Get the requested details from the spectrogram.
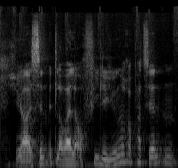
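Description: The man's voice has a dark, mellow tone. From Münsterland, northwestern Germany. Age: 30s. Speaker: senior physician, diabetologist. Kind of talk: casual interview. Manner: hesitant with fillers. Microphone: poorly set microphone, hard to understand.

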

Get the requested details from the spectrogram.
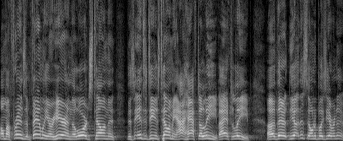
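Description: In a very clean recording with a silent background, a high-pitched man talks very fast in an animated, bright, sharp tone. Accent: Kentucky. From Kentucky. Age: 60s. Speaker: pastor. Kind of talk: sermon. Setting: church.

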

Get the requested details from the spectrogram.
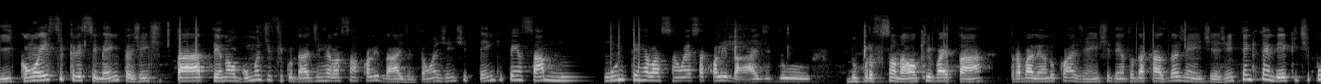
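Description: A man talks at a very fast pace with hardly any pauses, his voice high with ordinary pitch variation. His loudness swings a lot. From Brazil, southern Minas Gerais (Itajubá). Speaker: local council pre-candidate. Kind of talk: interview. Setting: live-streamed podcast.

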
